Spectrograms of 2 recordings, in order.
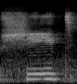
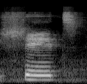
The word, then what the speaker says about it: sheet: Então, para você ter mais facilidade de você aprender essas pronúncias, você sempre pensa o seguinte: a palavra correta, ela sempre tem um i alongado.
